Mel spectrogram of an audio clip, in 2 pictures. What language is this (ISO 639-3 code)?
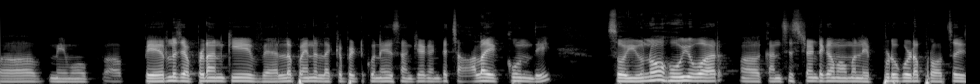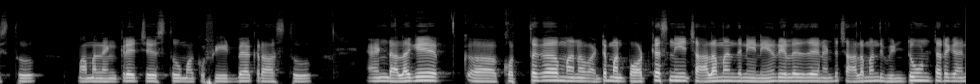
tel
